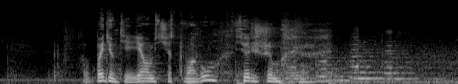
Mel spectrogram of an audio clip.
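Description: A man speaks with surprise nearby.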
